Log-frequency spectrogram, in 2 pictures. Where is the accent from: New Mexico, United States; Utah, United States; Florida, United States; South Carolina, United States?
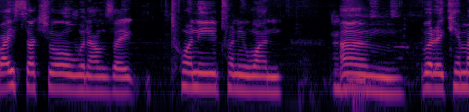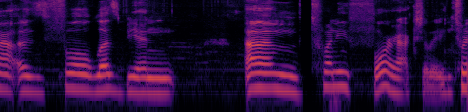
Utah, United States; Salt Lake City; I am from Salt Lake City.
